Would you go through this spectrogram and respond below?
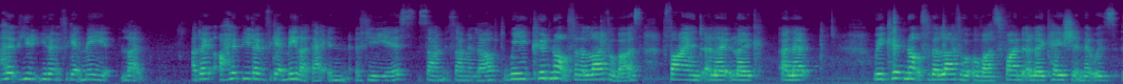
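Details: Young woman with a stutter (stammer); outtake clip with repeated words; stuttering.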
